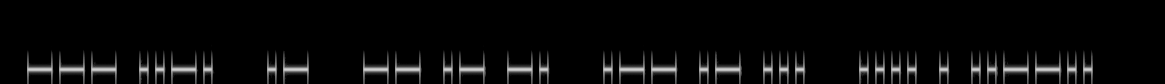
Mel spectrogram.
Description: Morse code, heard as a keyed tone, about 15 wpm, 700 Hz. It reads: OF A MAN WAS HE?
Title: Sentences from Top 1300 Words 15wpm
